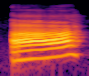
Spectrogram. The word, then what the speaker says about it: Aholiav: When you see a kamatz with the two dots, it's equivalent to an O. Aholiav.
